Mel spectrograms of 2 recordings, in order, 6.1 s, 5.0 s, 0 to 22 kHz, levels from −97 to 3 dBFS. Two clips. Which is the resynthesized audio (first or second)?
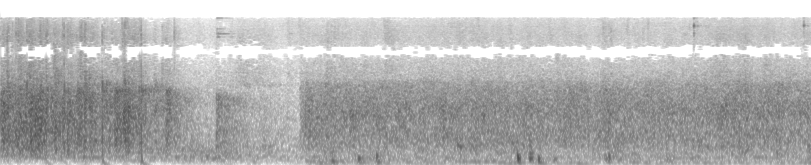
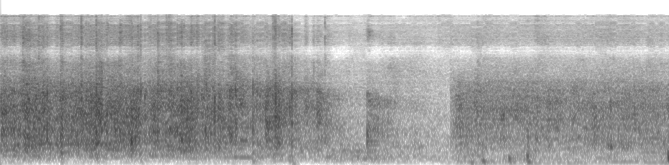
second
